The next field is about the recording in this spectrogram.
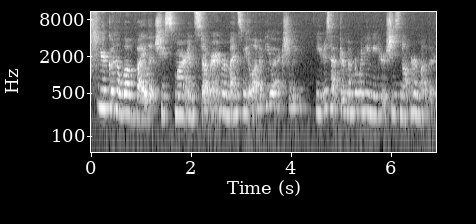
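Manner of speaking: soft, tearful, crying while reading aloud. Reading a book to viewers and telling them about a character, crying while talking. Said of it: "I don't know why I'm crying at that".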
